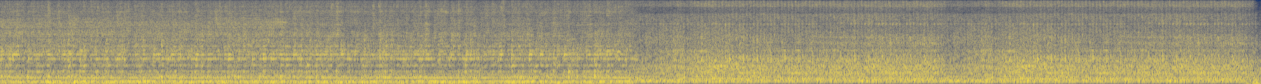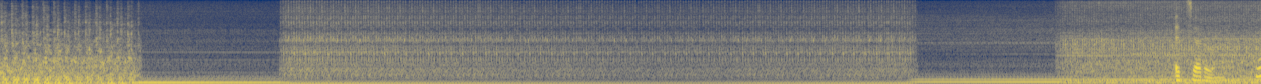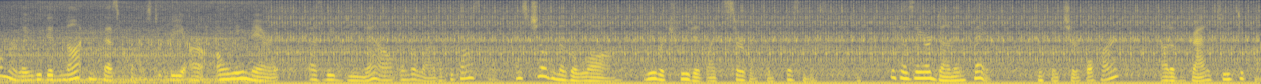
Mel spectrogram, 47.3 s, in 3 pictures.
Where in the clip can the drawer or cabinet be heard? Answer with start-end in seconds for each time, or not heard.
not heard.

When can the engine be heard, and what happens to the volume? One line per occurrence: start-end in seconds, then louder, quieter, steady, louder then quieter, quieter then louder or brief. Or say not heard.
0.0-47.2 quieter then louder.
